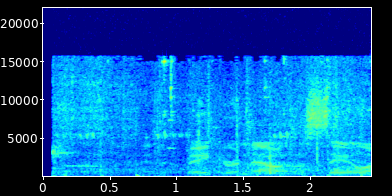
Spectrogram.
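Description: A few soft, low thumps, then a faint voice starting to talk about a second in.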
